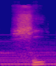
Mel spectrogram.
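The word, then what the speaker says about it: し: De plus, sa prononciation en japonais, shi, signifie la même chose que le mot mort.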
